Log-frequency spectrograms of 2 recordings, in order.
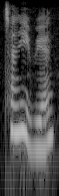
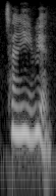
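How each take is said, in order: First: The last syllable has a rising tone. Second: The last syllable has a falling tone. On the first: It means a member of the upper house. "이성으로 읽으면 상원 의원이 되고요" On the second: It means the upper house itself. "마땅히 사성으로 읽어야 됩니다"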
